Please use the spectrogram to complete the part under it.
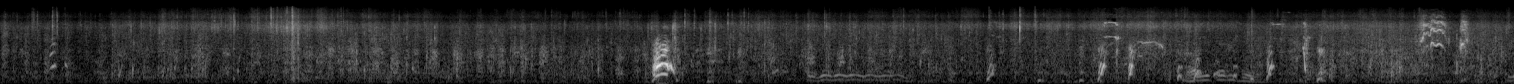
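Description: Podenco Orito Español hunting dogs push through brambles, with short whimpers, panting and a few sharp yelps over rustling undergrowth, moderately close and intermittent.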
